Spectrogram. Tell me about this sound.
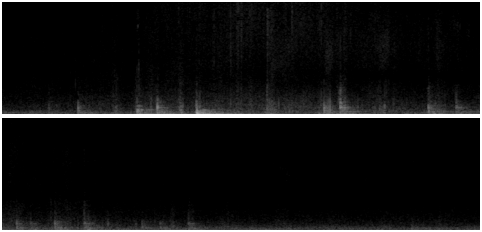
moving a wheelbarrow across a yard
